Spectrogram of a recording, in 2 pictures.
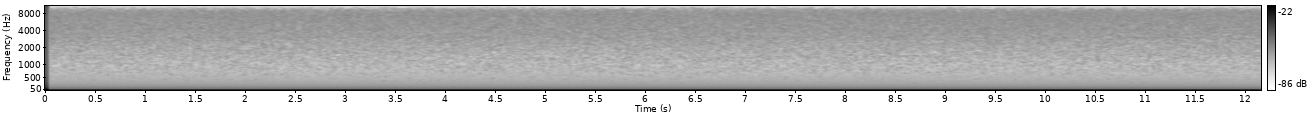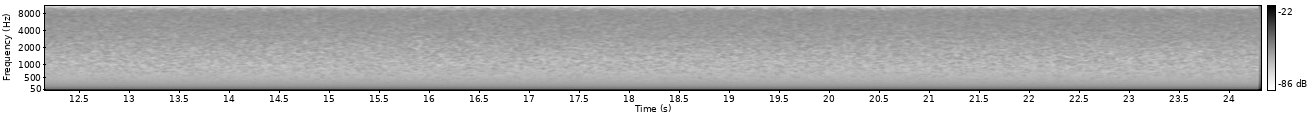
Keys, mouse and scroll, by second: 1.5 click, 5.5 scroll down 1, 5.7-6.8 scroll up 1, 8.5 click, 12.0 space, 14.4 click, 17.3 click.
